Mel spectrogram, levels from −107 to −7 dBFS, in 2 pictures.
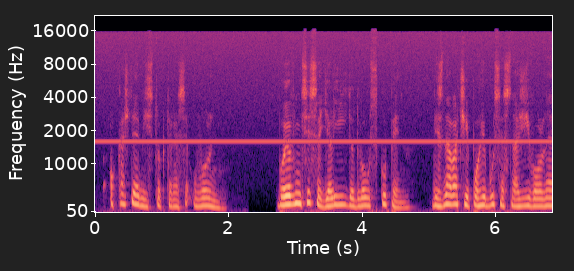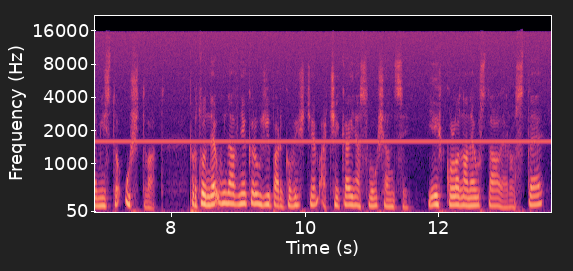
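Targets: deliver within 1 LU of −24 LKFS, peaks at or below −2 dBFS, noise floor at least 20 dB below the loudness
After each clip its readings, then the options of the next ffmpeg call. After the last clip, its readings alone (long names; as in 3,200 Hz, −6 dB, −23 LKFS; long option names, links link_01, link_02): interfering tone 1,600 Hz; level of the tone −40 dBFS; background noise floor −41 dBFS; target noise floor −49 dBFS; integrated loudness −29.0 LKFS; sample peak −12.0 dBFS; target loudness −24.0 LKFS
→ -af "bandreject=frequency=1600:width=30"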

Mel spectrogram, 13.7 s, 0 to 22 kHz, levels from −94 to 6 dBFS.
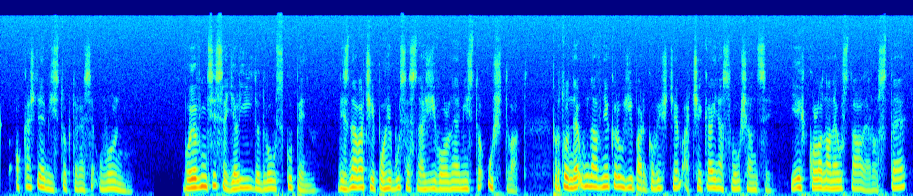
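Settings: interfering tone none found; background noise floor −47 dBFS; target noise floor −49 dBFS
→ -af "afftdn=noise_reduction=6:noise_floor=-47"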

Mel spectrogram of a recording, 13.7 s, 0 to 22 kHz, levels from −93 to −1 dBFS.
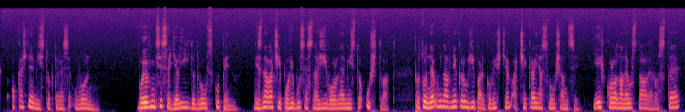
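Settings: background noise floor −50 dBFS; integrated loudness −29.0 LKFS; sample peak −12.5 dBFS; target loudness −24.0 LKFS
→ -af "volume=5dB"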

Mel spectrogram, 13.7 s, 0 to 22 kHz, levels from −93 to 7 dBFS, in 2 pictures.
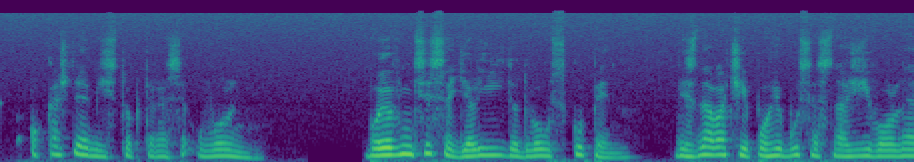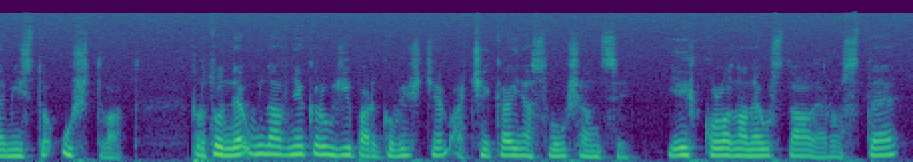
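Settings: integrated loudness −24.0 LKFS; sample peak −7.5 dBFS; background noise floor −45 dBFS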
